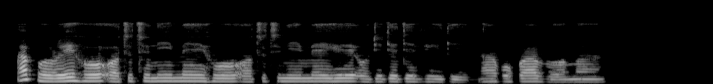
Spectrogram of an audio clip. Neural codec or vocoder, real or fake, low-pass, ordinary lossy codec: none; real; 7.2 kHz; none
